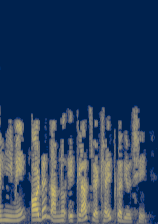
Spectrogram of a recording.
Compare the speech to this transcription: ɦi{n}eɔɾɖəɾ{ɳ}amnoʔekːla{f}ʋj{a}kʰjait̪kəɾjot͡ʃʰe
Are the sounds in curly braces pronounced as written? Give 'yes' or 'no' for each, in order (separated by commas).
no, no, no, no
